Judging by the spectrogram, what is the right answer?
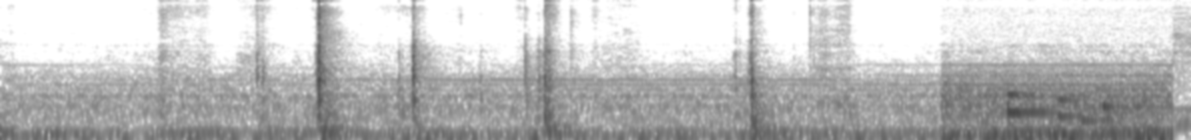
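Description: Several light clicks and taps as a USB plug is fitted into a laptop's side port. Near the end comes the Windows device-connect chime, a short run of faint tones, which signals that the laptop has recognized the FAST Nano pinball controller board over USB.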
